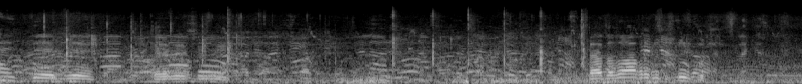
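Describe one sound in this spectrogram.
Young men shout to each other outdoors across an open field.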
